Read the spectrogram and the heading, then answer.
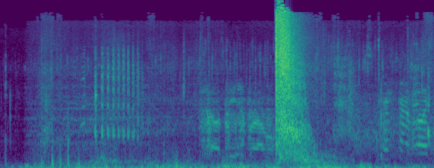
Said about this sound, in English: He stops the car and shoots off a cracker shell, basically a firecracker, to make a loud noise to scare the birds away.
